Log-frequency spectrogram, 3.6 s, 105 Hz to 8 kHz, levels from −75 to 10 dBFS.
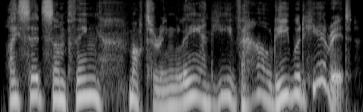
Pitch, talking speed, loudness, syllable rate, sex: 175 Hz, 180 wpm, -18 LUFS, 5.3 syllables/s, male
